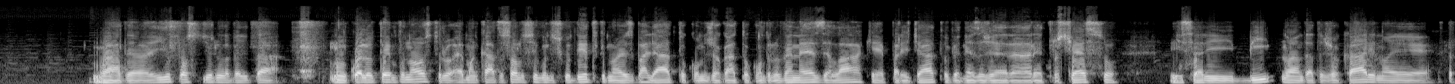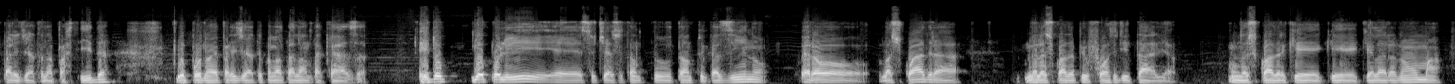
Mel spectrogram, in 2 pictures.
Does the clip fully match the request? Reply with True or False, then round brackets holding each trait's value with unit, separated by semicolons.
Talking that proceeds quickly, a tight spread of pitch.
True (175 wpm; 2.3 semitones)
